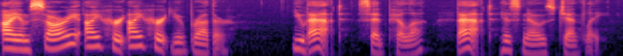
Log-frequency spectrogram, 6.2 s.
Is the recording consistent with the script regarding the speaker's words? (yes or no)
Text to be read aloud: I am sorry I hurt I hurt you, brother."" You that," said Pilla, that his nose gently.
yes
